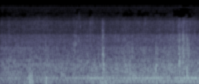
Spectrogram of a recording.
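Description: A boat's engine hum comes in about half a second in and runs steadily, over wind and water noise.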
